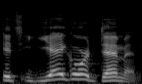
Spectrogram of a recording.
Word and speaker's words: Egor Demin: It's EGOR DEMIN, correct? Okay, yes. 8th overall. That's my understanding of the pronunciation, yes.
